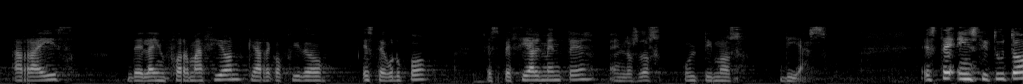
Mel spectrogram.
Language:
Spanish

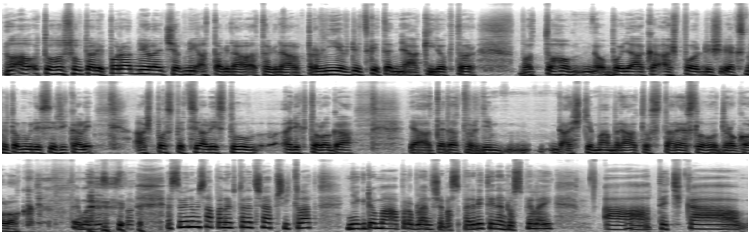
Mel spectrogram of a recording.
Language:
Czech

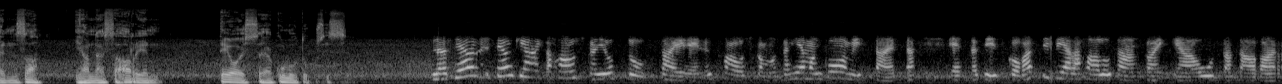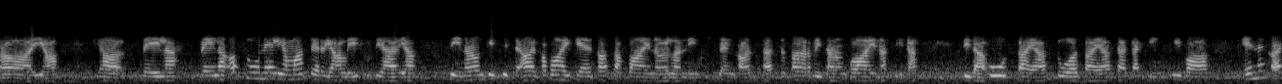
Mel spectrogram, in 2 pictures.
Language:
Finnish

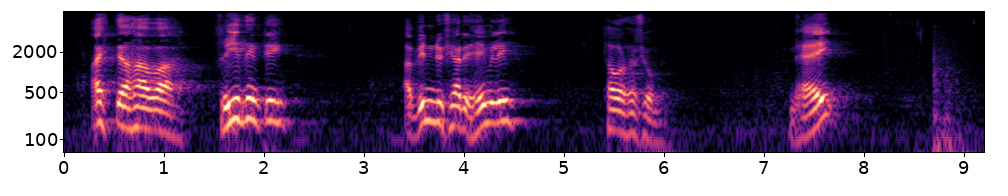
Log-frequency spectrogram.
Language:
Icelandic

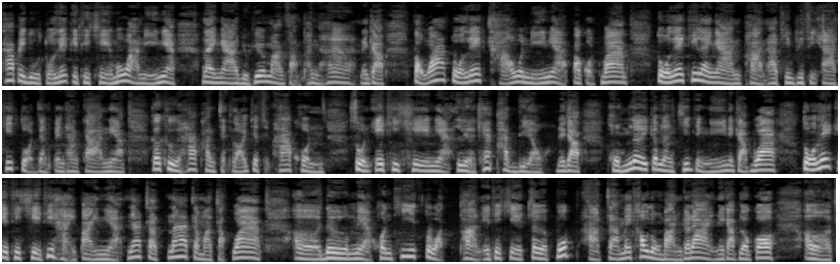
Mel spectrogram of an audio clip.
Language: Thai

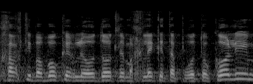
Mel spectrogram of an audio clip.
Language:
Hebrew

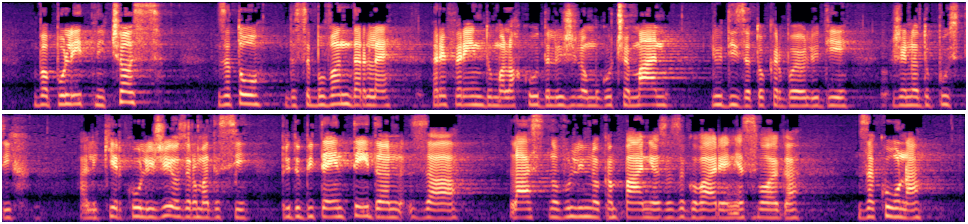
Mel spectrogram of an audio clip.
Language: Slovenian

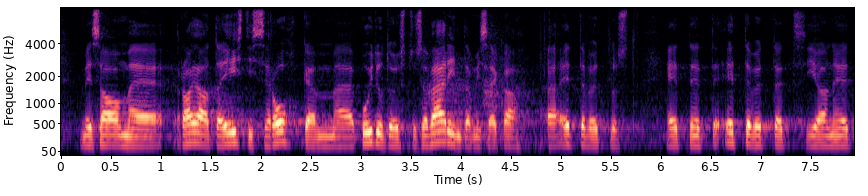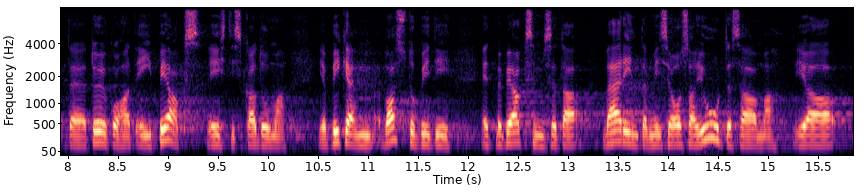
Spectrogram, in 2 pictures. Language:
Estonian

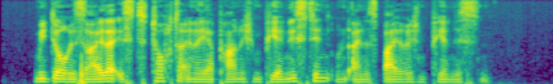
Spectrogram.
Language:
German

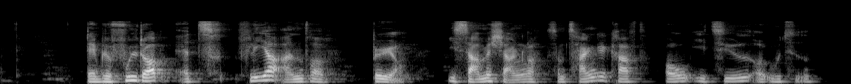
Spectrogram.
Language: Danish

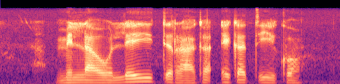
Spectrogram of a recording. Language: Tsonga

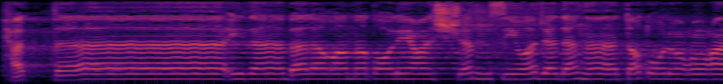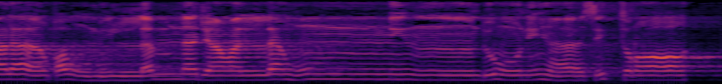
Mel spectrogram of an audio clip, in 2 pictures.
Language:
Arabic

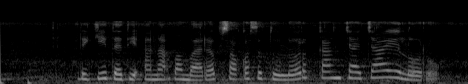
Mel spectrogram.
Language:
Javanese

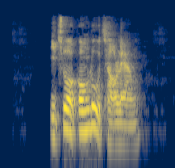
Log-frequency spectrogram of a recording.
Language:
Chinese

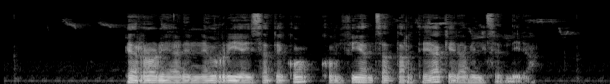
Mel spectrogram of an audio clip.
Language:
Basque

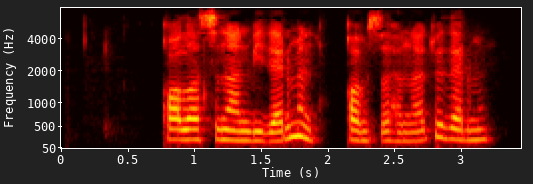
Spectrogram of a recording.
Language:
Bashkir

